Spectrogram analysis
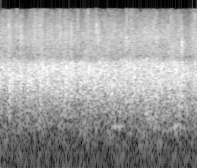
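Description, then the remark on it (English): A crowd claps steadily in sustained, dense applause that holds at an even, fairly loud level for the whole stretch, with no voices standing out. “You know who deserves a real round of applause tonight?”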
